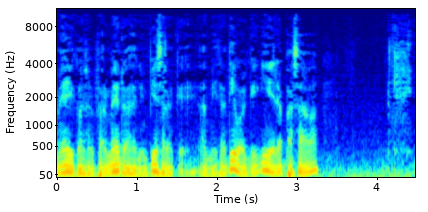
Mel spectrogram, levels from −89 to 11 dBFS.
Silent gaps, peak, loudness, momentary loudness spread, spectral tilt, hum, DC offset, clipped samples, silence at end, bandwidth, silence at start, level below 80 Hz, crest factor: none; -8 dBFS; -25 LUFS; 10 LU; -7.5 dB/octave; none; under 0.1%; under 0.1%; 0 s; 10 kHz; 0 s; -30 dBFS; 16 dB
